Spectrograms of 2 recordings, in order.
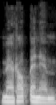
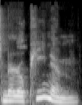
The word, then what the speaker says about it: meropenem: Yung ano yung IV na meropenem bro ang tawag ko I'm gna give your meropenem. Yun pala it's meropenim. Oo.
